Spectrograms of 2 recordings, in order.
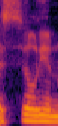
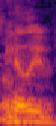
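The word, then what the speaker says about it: Cillian: Some people Some people say Sillian Murphy. I think it's pronounced Killian. It's Killian.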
